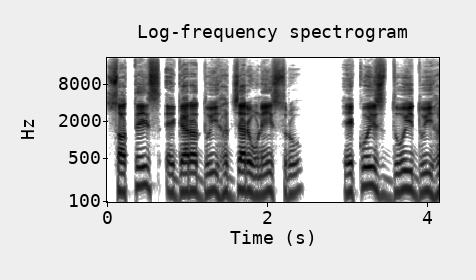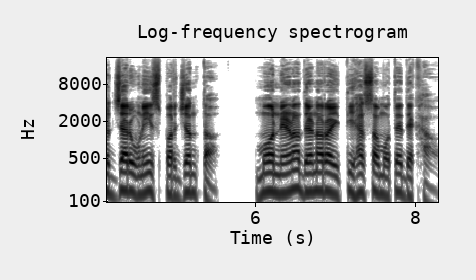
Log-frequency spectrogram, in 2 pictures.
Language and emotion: Odia, neutral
